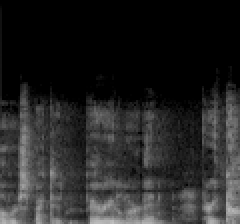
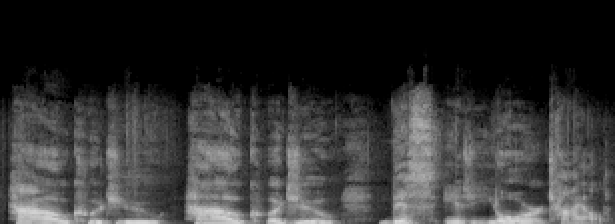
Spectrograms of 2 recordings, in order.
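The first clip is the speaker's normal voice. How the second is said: loud, slow, outraged grandfather; loud slow accusing shout; furious accusation; 8 dB louder, much slower than usual. Acted. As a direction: hurl it at the monk, very slowly. Grandfather confronts monk.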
